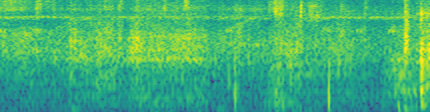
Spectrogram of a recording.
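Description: Footsteps on a dry dirt trail: a few separate soft steps over a faint outdoor hush.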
